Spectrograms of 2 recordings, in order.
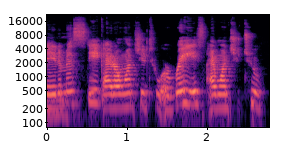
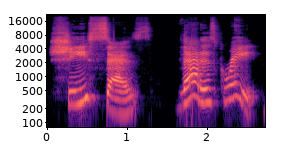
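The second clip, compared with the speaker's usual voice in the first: higher, slow, excited "That is great"; excited reading; 6 semitones higher, 4 dB louder, much slower than usual. Shown as a demonstration. Teacher reading the new sentence with excitement. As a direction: read it out with excitement. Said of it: "Here's the sentence".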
